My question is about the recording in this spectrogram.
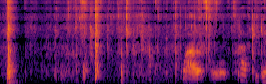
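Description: Scissors snipping into a plastic shipping mailer: a sharp snip right at the start and a couple more over the next two seconds, followed by the crinkle of the plastic packaging being handled.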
